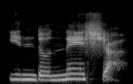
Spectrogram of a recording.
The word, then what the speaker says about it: Indonesia: For the word Indonesia, the penultimate syllable is Indonesia. Indonesia.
